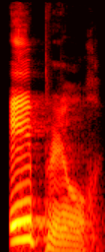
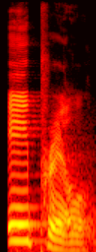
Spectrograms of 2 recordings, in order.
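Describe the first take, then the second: No difference in how they are said.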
